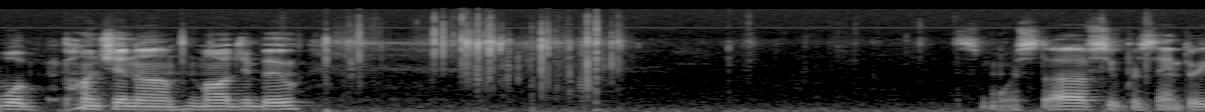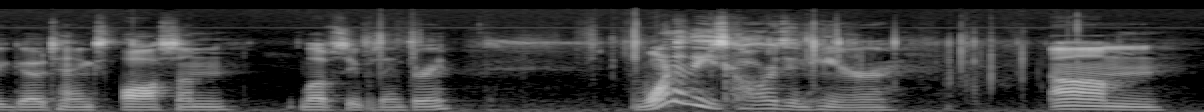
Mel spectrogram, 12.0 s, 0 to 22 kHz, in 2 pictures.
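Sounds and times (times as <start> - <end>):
plastic sleeve pages crinkling: 0.8 - 4.7, 7.8 - 8.2, 8.8 - 11.4.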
